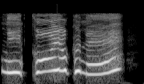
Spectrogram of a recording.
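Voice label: OPERATION BEGIN Japanese; GF Alarm; UMP40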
